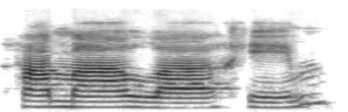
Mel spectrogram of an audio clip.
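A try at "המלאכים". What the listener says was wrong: Nope. Hamlachim. The first 2 letters are 1 syllable. The Shabbat is silent.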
